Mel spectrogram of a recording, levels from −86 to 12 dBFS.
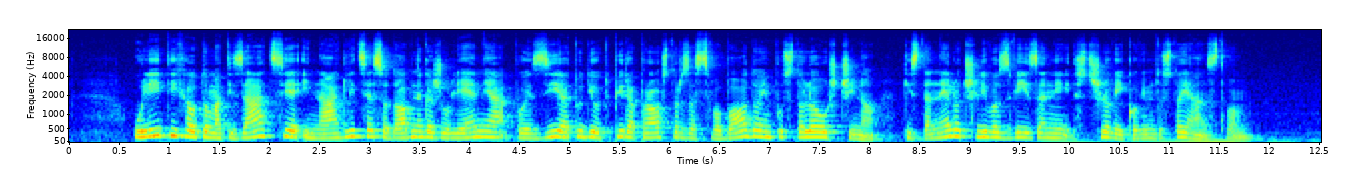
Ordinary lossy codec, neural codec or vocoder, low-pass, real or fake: none; none; 19.8 kHz; real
